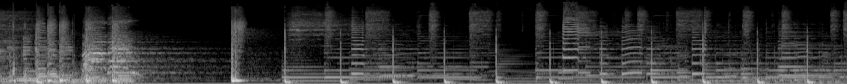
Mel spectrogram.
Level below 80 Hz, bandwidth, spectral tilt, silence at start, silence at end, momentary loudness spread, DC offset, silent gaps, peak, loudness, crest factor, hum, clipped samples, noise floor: -38 dBFS; 19.5 kHz; -5.5 dB/octave; 0 s; 0 s; 12 LU; 1%; none; -4 dBFS; -24 LUFS; 20 dB; none; under 0.1%; -49 dBFS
